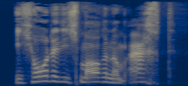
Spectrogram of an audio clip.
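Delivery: high, quick parting call; eager young man. A narrator's reading. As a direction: call it out cheerfully while riding away. Raphael calls out leaving.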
